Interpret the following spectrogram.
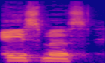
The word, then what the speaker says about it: Abmas: For Texas, ABMAS, and his name is pronounced Asmus.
